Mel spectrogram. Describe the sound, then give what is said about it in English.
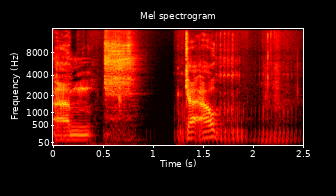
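A cat purrs right up close to the microphone, a steady rumbling sound broken by a short pause, with a few brief cat vocal noises mixed in and no one talking. “Yeah, and I think, and my cat's just joined me, thank you very much.”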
